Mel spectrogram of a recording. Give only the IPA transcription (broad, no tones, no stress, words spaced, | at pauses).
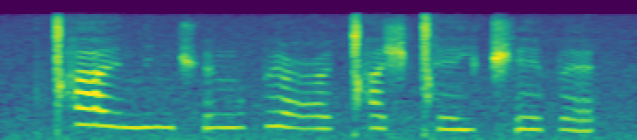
ǀʰaɪ̯ niŋt͡ʃʼøŋʊpø ʕøǀʰaʃǀʰej t͡ʃʼepɛ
